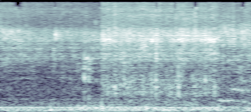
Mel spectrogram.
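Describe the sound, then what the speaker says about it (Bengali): Rohu fish dropped into hot mustard oil for a potato curry gives a short burst of close sizzling hiss that swells slightly partway through. "সর্ষের তেল গরম হয়ে গেছে এবার মাছ দিয়ে দেবো"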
